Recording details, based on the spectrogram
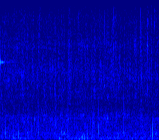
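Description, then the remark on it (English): Steady rushing rainwater pours down a drain, a continuous dense wash of noise flecked with rain pattering and small splashes, with no voices. “Give you a second to hear it, how much water's going down it.”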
